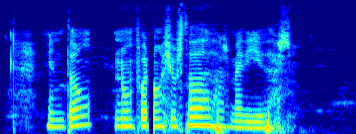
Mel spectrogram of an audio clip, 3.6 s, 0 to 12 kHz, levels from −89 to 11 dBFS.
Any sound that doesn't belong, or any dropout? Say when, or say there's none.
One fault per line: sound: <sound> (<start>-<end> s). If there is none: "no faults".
sound: dropout (1.5-1.5 s)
